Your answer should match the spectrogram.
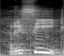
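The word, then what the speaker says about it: receipt: रिसीट, इसमें P silent होता है, स प्रोनाउंसिएशन हुआ इस सी का तो ई आई लगा, रिसीट का हिंदी मीनिंग रसीद होता है।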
